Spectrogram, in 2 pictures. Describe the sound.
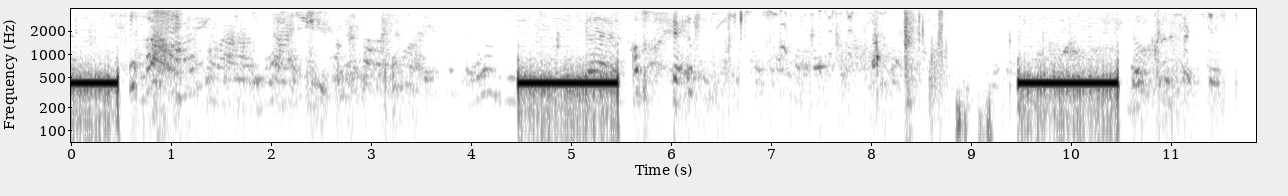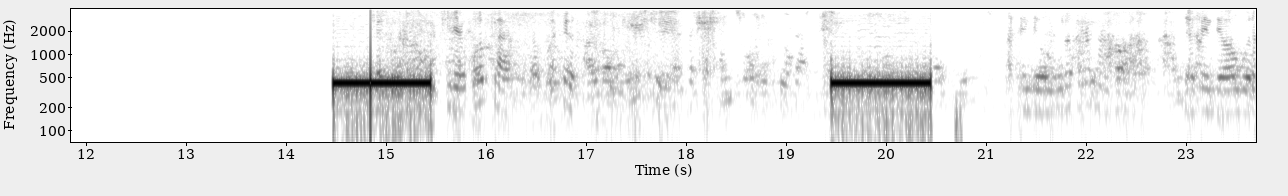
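Telephone ringback tone while placing a call: five steady low beeps, each about a second long and spaced roughly five seconds apart, with people talking between them.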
